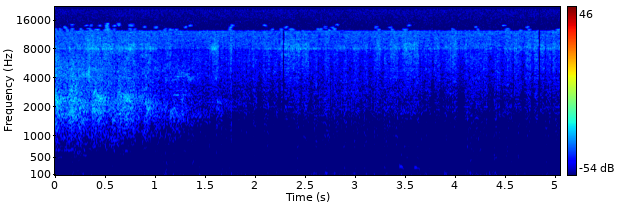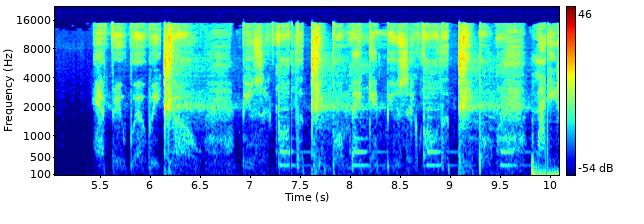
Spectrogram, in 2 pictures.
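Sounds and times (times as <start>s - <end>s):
whispering voices: 5.4s - 10.0s.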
